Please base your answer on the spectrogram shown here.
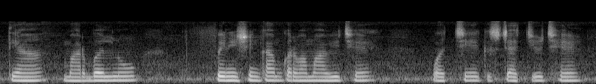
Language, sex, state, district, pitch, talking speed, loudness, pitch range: Gujarati, female, Gujarat, Valsad, 185 Hz, 120 wpm, -17 LUFS, 180-240 Hz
